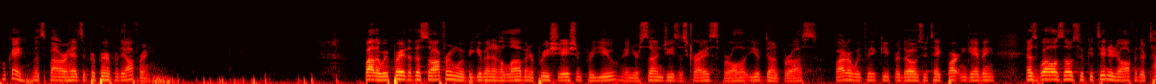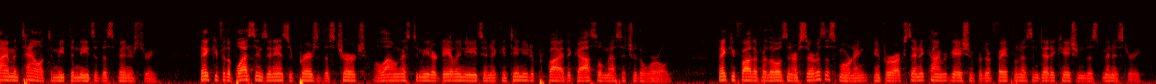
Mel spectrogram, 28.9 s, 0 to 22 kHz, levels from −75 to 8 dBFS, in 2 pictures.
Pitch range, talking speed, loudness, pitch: 110-130 Hz, 250 wpm, -33 LUFS, 120 Hz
